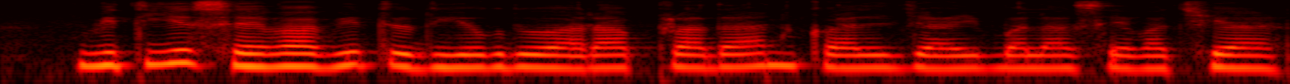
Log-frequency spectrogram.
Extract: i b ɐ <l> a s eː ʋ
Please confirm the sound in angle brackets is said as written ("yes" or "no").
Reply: yes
